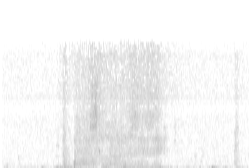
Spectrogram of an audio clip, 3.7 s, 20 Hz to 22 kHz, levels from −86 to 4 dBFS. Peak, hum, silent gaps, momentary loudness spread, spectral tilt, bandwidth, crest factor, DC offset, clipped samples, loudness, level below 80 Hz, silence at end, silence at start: -44 dBFS; none; none; 11 LU; -1.5 dB/octave; 16.5 kHz; 18 dB; under 0.1%; under 0.1%; -61 LUFS; -72 dBFS; 0 s; 0 s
